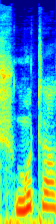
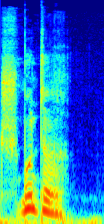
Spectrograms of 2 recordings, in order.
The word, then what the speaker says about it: Schmutter: Das heißt nicht Schmutter, sondern Schmutter.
